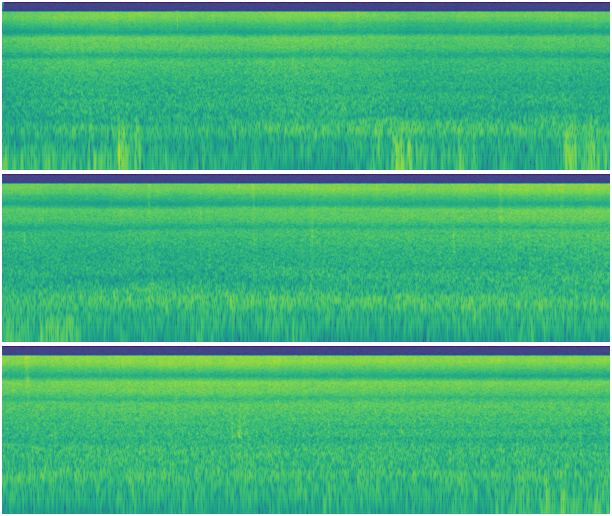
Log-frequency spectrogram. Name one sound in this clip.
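Water rushes steadily over stones outdoors.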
